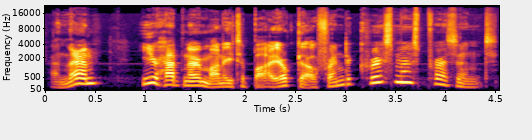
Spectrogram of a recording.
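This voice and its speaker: A man's voice: fairly high pitch, huge pitch swings, a little slow, no echo, pitched above the performer's own voice, full character voice. A man playing a smug, scolding ghost of the past in a comedy sketch. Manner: lofty, scolding, theatrical.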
